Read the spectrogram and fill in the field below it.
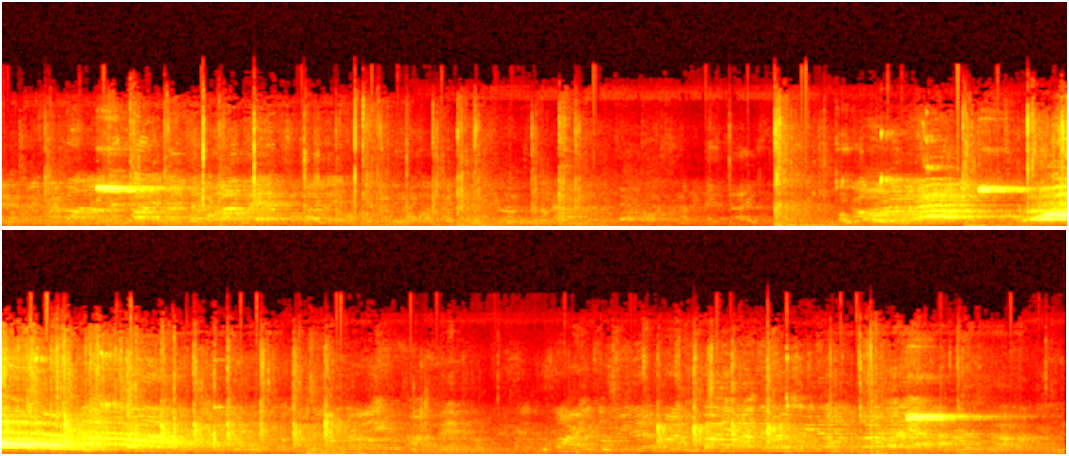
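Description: A referee's whistle blows short, sharp blasts.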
